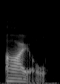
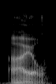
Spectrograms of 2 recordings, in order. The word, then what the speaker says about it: aisle: In English, specifically for planes and also trains and churches, we call it the aisle. Aisle. Yes. It is spelled A-I-S-L-V, but the S is silent.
